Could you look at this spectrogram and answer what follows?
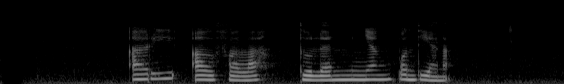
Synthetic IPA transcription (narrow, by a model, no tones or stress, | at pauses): ʔaɾiʔalfalah | d̪̥o̤lanməɲaŋpɔnt̪ianaʔ̚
